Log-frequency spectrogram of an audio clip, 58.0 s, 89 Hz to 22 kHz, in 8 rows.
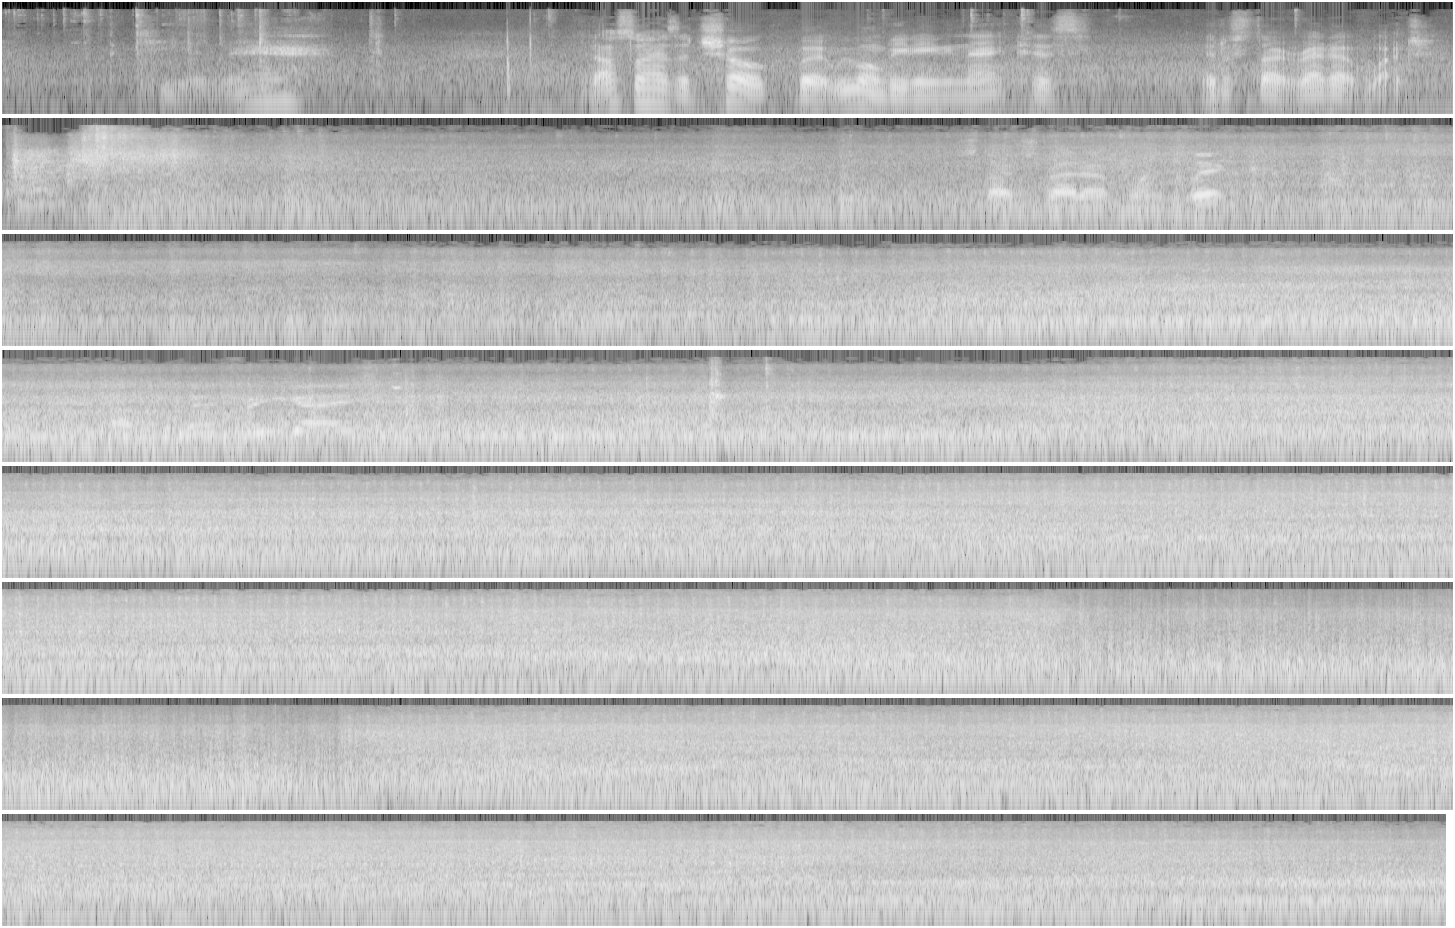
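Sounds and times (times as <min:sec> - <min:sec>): truck engine idling: 0:00.0 - 0:58.0.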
